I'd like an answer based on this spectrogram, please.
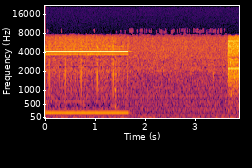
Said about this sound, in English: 8 kilohertz, triangle wave.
